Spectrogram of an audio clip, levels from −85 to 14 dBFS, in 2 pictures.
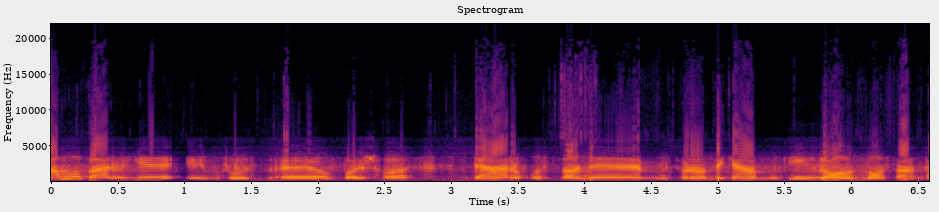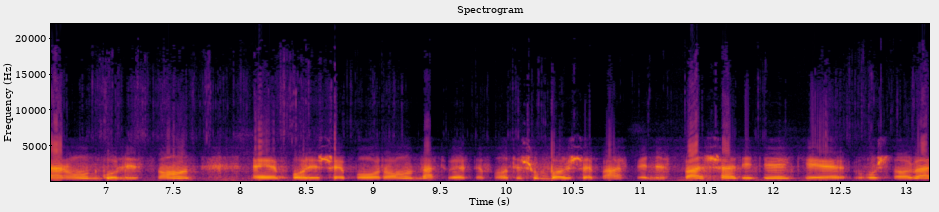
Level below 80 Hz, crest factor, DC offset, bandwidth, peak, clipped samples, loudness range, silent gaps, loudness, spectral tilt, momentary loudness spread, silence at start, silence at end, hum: -52 dBFS; 12 dB; under 0.1%; 16 kHz; 0 dBFS; 0.3%; 2 LU; none; -11 LUFS; -2.5 dB/octave; 7 LU; 0 s; 0 s; none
